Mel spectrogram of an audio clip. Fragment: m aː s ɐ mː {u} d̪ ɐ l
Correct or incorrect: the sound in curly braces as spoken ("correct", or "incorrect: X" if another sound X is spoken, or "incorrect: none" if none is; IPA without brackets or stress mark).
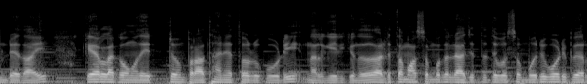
correct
